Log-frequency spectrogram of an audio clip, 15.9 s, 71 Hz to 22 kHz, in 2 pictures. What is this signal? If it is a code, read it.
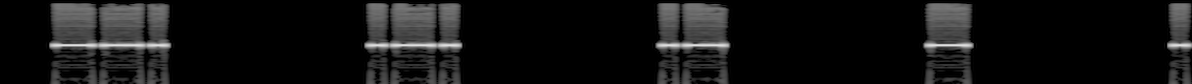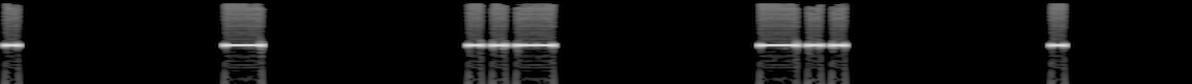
Morse code, heard as a keyed tone, about 15 wpm, spaced as for 5 wpm, 1000 Hz. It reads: GRATITUDE
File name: 5wpm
